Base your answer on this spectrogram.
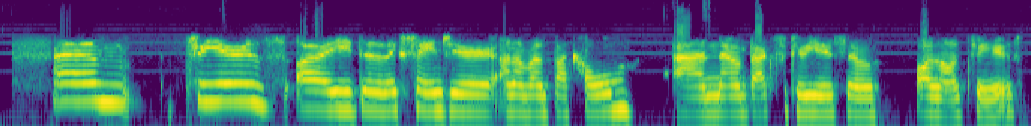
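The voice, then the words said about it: Irish accent mixed with German. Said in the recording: “you've developed something of an Irish accent with a mixture of German”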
